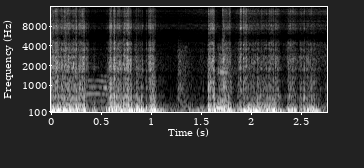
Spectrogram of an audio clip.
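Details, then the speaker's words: Active speaker powered on with no music playing: low, rough "grok-grok" growling rumble surging unevenly; speaker faulty, cause not yet found. "Oke jadi keluhannya seperti itu Suaranya berisik grok grok atau apa ya Ada suara yang mengganggu"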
